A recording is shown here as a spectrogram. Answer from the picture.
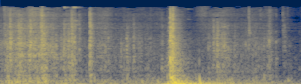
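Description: A single heavy thump a little over a second in, with a few faint knocks around it, inside a car's cabin.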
